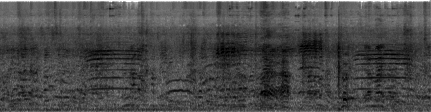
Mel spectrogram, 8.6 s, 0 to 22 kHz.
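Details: At a goat meat shop in Mirpur 6, castrated male goats bleat in short, quavering, rising-and-falling cries, two or three spaced bursts. Continuous chatter, shop noise and soft music dominate throughout.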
